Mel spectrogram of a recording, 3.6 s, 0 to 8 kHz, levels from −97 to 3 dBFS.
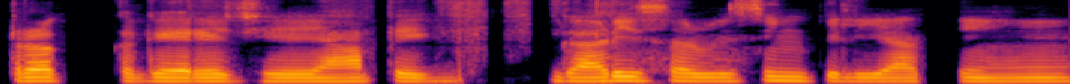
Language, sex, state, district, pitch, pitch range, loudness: Hindi, male, Chhattisgarh, Sarguja, 125 Hz, 125-135 Hz, -20 LUFS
